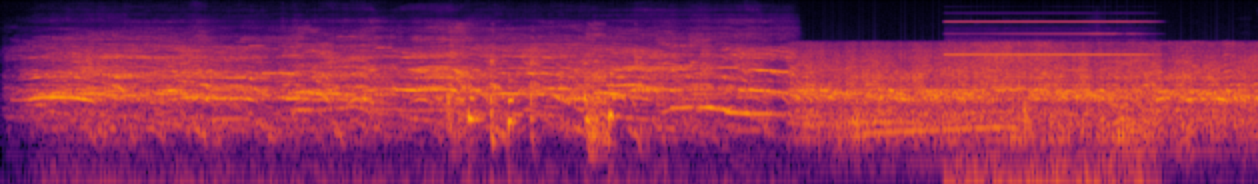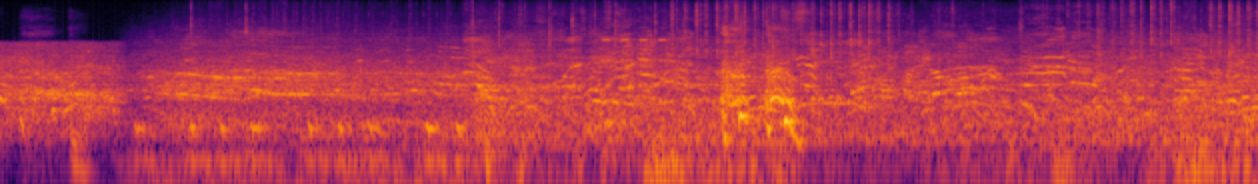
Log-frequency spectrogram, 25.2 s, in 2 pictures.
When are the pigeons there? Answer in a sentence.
You can't hear the pigeons here.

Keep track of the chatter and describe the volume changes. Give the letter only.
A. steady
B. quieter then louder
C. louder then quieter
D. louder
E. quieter
A.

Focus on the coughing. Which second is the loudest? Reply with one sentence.
The loudest moment of the coughing is at 20 seconds.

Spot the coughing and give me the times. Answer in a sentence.
You can hear the coughing from 4.5 to 6.5 s, from 12.8 to 13.4 s and from 19.7 to 20.6 s.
